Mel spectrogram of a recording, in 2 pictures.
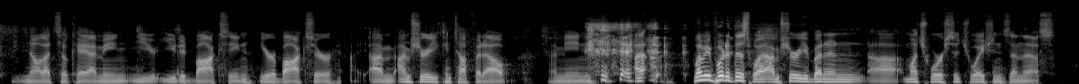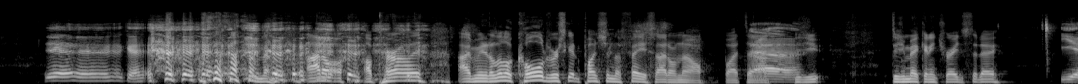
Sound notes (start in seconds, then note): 5.8 laughs; 11.2 laughing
